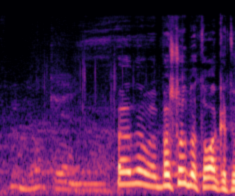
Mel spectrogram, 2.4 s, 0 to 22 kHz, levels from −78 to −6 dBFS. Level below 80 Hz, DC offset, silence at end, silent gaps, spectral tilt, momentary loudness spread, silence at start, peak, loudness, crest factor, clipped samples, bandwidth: -50 dBFS; under 0.1%; 0 s; none; -6.5 dB/octave; 18 LU; 0.1 s; 0 dBFS; -14 LUFS; 16 dB; under 0.1%; 16 kHz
